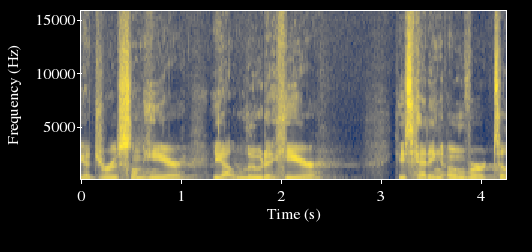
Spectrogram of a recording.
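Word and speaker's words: Lydda: Now, this is pronounced Luda. It looks weird. It looks like Lida. But the guy in the Strong's Concordance that pronounced it to me before the service said Luda. So I'm going to say Luda.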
